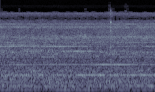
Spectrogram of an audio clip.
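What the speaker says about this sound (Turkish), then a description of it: "Şu uçak çalışıyor. O yüzden bayağı gürültülü." A parked airplane's engine runs close by, a loud, steady broadband roar that fills the whole stretch with no break and no voices over it.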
